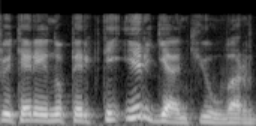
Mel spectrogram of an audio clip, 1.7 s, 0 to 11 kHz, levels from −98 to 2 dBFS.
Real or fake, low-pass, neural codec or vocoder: real; 7.2 kHz; none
